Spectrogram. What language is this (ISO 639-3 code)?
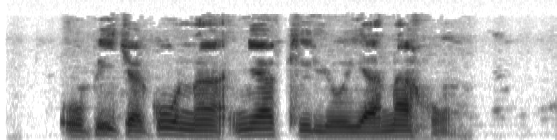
qup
